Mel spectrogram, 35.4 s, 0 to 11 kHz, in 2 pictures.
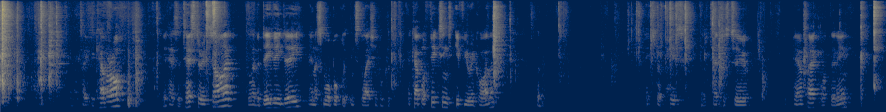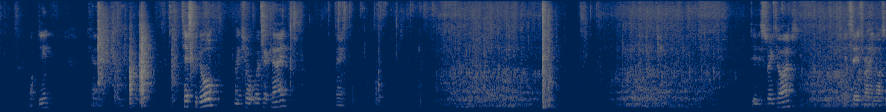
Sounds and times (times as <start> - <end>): Speech: 1.4 - 2.6, 3.2 - 9.9, 12.9 - 15.1, 15.8 - 17.0, 18.3 - 18.8, 21.4 - 23.5, 24.4 - 24.7, 32.7 - 33.7, 34.4 - 35.4.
